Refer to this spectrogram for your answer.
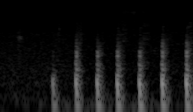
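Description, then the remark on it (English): A quick run of seven firm knocks on a door, evenly spaced and fairly loud, beginning after a short quiet pause with no voices. “Someone's at our door.”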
